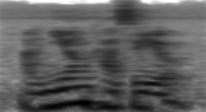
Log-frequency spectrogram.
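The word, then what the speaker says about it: 안녕하세요: Annyeonghaseyo.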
